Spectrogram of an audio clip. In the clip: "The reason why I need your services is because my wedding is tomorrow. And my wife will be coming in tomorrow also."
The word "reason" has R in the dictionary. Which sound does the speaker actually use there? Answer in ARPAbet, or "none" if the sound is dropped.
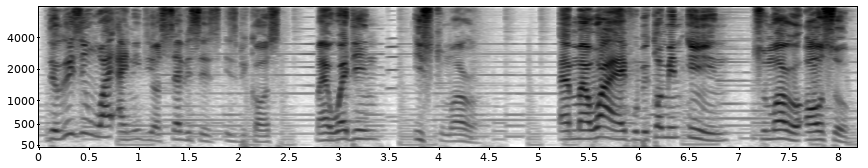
R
